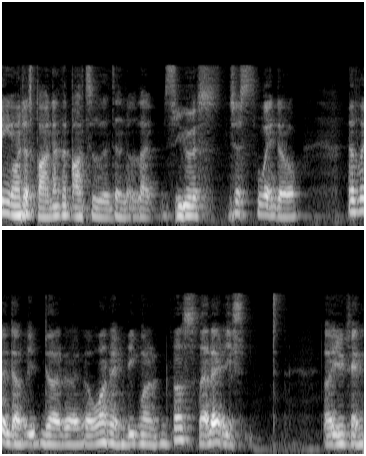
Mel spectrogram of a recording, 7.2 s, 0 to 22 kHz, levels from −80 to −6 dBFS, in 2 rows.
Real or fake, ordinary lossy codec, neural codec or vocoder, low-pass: fake; none; codec, 16 kHz, 1 kbps, FunCodec, trained on LibriTTS, 50 frames a second; none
